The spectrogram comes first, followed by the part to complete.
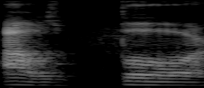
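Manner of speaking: expressionless, even delivery. Mocking an actor's bad line delivery: imitating Ronda Rousey's monotone delivery. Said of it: "monotone and read their lines like this".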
